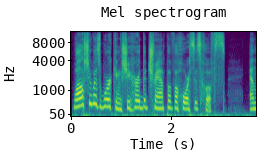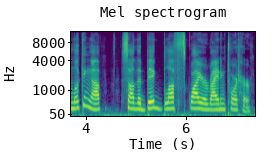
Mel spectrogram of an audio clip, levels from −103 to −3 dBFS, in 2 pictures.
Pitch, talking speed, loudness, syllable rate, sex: 220 Hz, 185 wpm, -17 LUFS, 4.7 syllables/s, female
